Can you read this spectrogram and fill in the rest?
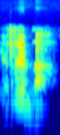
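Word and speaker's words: ryba: so um yes so it is pronounced like the i in the word fish in english for example when you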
